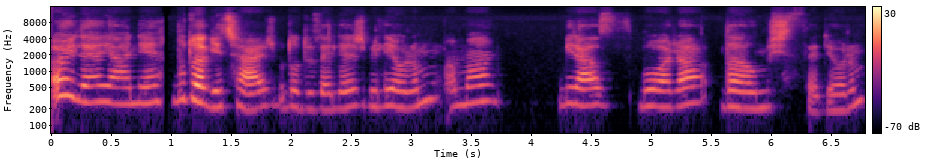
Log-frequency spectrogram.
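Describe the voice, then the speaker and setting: A woman speaks at a fairly slow pace in a fairly high pitch with a dark, mellow tone. Her loudness swings widely, with ordinary pitch variation. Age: 20s. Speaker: podcast co-host, office worker. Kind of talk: casual chat.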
